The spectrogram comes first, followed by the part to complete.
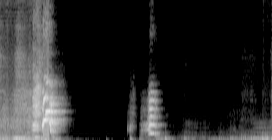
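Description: Miniature Schnauzer puppy barking twice: a sharp bark about half a second in, then a second, shorter bark about two seconds in.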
